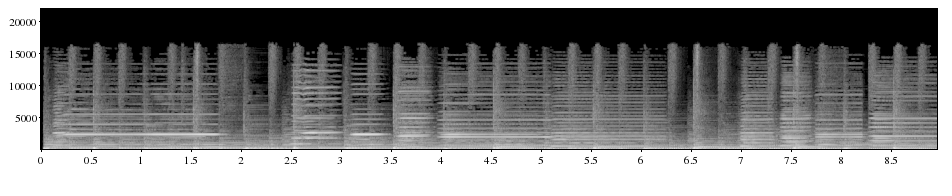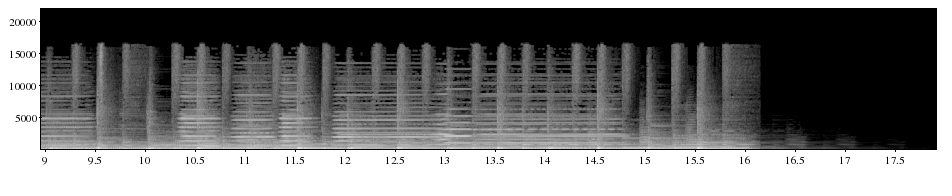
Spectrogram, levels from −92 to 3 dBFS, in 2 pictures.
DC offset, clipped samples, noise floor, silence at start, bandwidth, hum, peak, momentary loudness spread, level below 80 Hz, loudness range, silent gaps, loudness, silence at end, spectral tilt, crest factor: under 0.1%; under 0.1%; -83 dBFS; 0 s; 17 kHz; none; -2 dBFS; 6 LU; -28 dBFS; 5 LU; none; -18 LUFS; 1.8 s; -5 dB/octave; 16 dB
